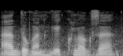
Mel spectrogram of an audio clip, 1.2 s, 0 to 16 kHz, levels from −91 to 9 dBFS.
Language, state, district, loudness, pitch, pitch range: Kokborok, Tripura, Dhalai, -20 LUFS, 110 Hz, 105-120 Hz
